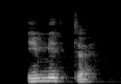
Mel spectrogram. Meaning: second-person plural past historic of émettre
- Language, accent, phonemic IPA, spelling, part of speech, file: French, Canada, /e.mit/, émîtes, verb, LL-Q150 (fra)-émîtes.wav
